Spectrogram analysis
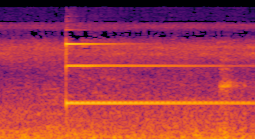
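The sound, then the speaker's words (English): A meditation bell struck once at the start of a practice, giving a bright, clean ring whose pure tone holds steady and sustains to the end over faint background hiss. “I'm going to ring this bell first”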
